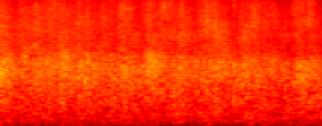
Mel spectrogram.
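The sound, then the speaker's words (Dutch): Audience applause welcoming the music group Musicians Without Borders, a continuous, even wash of many hands clapping with no break throughout. “Maar eerst een applaus voor deze groep Musicians Without Borders.”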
